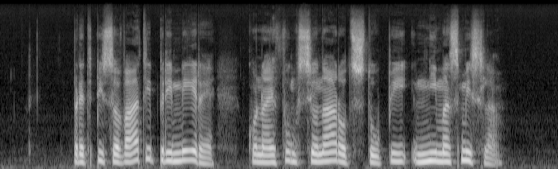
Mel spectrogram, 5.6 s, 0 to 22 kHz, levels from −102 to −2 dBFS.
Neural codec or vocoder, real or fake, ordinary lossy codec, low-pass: vocoder, 44.1 kHz, 128 mel bands, Pupu-Vocoder; fake; none; 19.8 kHz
